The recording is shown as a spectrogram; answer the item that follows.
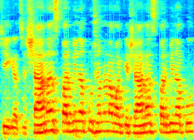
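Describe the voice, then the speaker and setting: A man's voice: sits high, steady tone, fast, slight background noise. A man teaching Quran recitation in an online class, with a Bangladeshi Bengali accent, calling on students one by one and patiently correcting their reading.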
